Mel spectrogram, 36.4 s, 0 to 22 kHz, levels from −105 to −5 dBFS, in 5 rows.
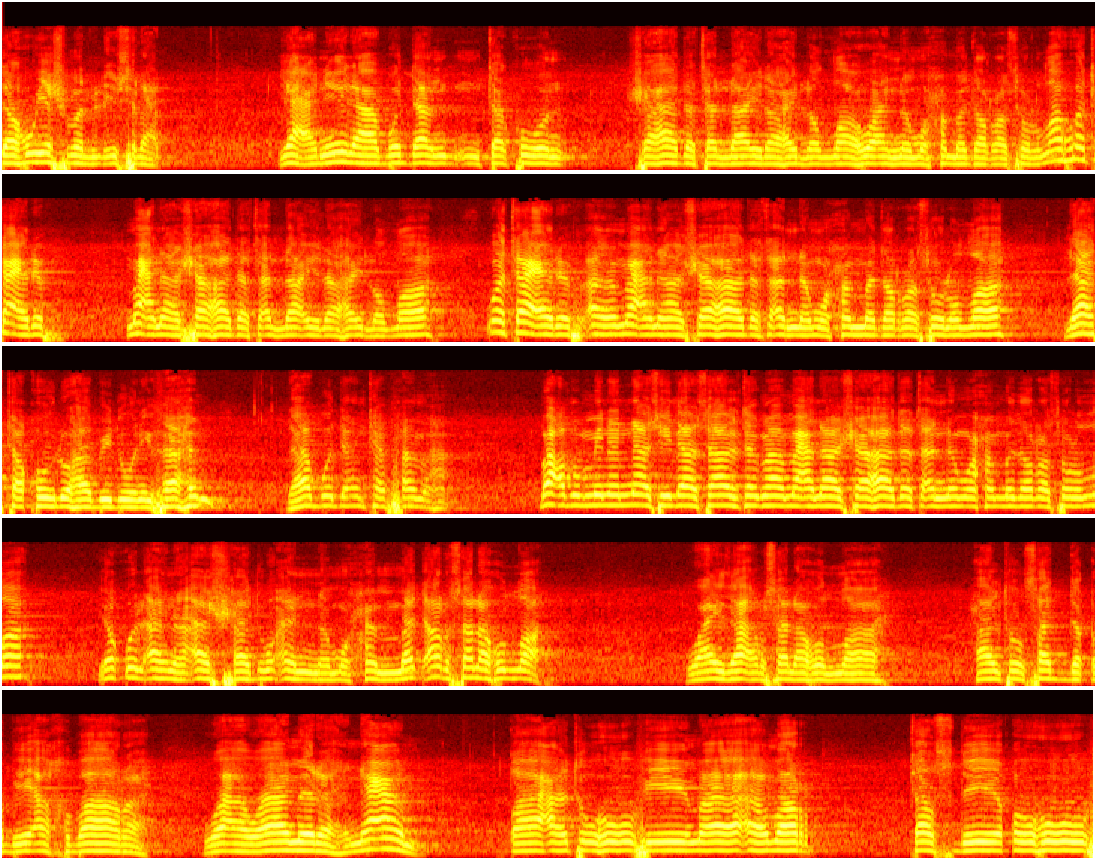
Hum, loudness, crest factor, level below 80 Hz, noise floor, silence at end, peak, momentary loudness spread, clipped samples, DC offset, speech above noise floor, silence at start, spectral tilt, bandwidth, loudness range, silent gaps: none; -23 LUFS; 18 dB; -42 dBFS; -49 dBFS; 0 s; -4 dBFS; 9 LU; under 0.1%; under 0.1%; 27 dB; 0 s; -6.5 dB/octave; 12 kHz; 4 LU; none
